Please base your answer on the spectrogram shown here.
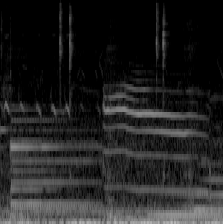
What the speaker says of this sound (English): Now you have to hear that cat every time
